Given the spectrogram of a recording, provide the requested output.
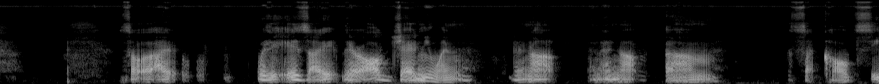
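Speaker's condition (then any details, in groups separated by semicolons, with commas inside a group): Cerebral palsy; since birth, hand tremors; age 57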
